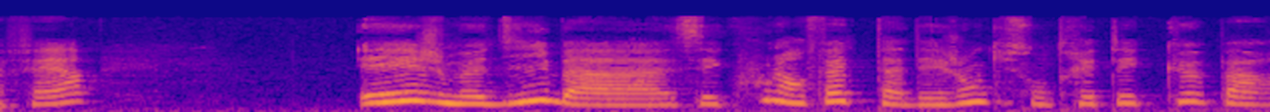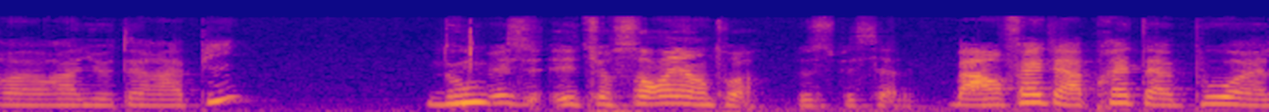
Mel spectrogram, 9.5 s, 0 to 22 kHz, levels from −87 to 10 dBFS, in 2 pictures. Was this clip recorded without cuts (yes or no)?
yes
